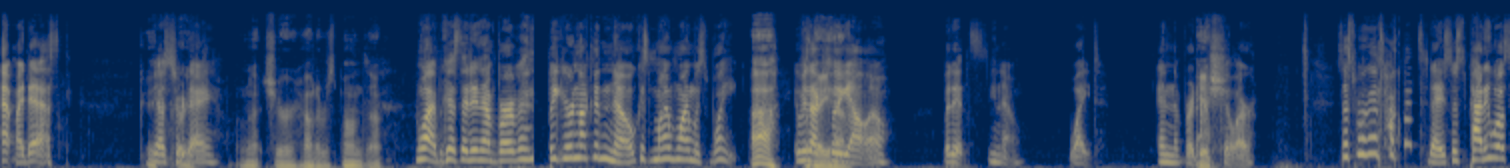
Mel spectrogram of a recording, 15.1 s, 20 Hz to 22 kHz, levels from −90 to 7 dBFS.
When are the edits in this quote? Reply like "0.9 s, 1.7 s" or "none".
5.3 s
